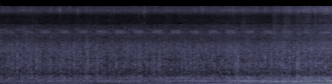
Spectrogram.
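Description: A vehicle approaches slowly with a low engine hum.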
